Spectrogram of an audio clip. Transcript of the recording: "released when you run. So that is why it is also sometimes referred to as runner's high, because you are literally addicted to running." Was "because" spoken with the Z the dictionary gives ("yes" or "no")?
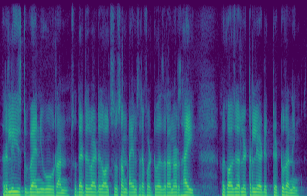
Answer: yes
